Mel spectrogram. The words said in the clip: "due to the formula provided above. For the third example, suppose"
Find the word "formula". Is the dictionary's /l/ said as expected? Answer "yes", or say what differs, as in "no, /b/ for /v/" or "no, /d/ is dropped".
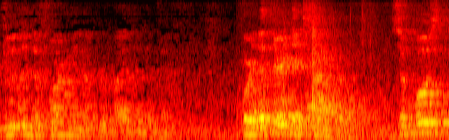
no, /n/ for /l/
